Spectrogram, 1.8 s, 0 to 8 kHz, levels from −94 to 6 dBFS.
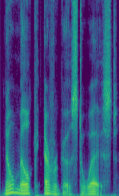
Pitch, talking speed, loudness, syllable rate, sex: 110 Hz, 200 wpm, -19 LUFS, 5.0 syllables/s, male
